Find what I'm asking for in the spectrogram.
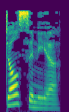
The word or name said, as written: Dulcinia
